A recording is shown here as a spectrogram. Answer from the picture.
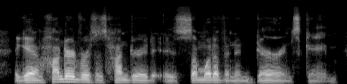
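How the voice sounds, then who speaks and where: A man with an American accent talks at a fairly low pitch. The recording is very clean and dry, with a close sound, no echo and a silent background. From United States. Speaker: podcast co-host. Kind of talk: casual chat.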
